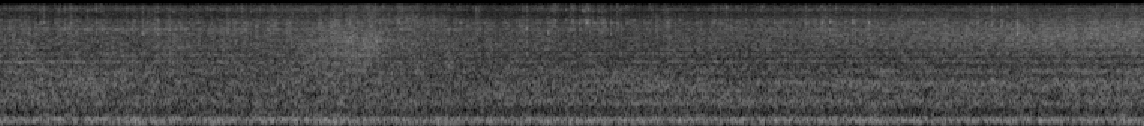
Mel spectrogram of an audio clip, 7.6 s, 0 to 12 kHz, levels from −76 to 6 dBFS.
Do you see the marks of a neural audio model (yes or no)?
no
